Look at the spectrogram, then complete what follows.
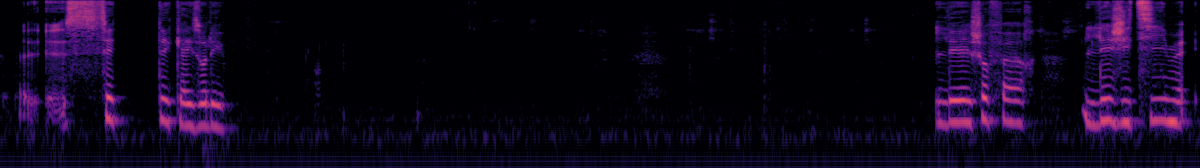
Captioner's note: speaking French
